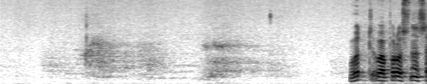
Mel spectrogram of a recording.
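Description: An elderly man speaks calmly from across a quiet room.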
